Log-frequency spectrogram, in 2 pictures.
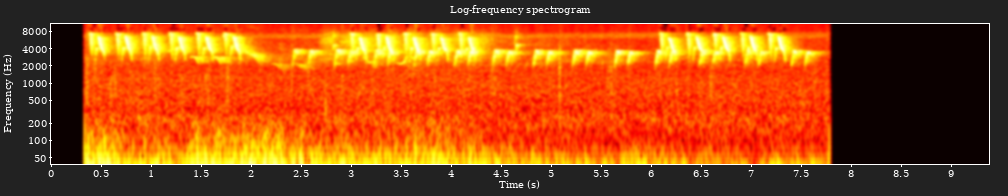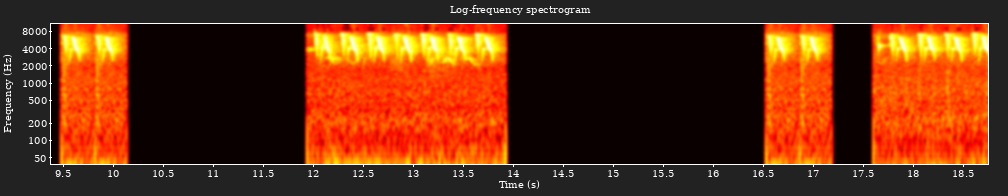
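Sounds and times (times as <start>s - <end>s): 
prenjak lumut bird calling: 0.4s - 7.8s, 9.5s - 10.1s, 12.0s - 13.9s, 16.6s - 18.7s.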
